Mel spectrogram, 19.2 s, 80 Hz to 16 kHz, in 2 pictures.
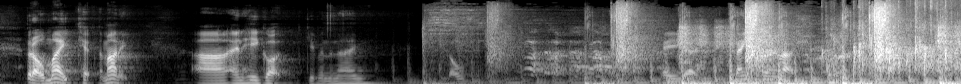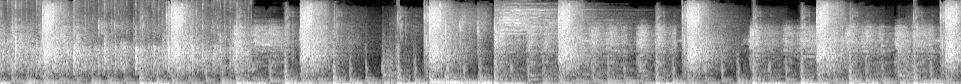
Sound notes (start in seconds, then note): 4.8 rock music; 8.0 audience applause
